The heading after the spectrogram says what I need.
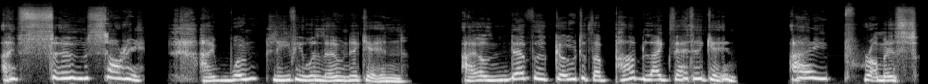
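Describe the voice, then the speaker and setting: A man voicing an elderly, cursed little monster king in a video game, pompous, excitable and theatrical, with old-fashioned, blustering wording and a doting father's temper. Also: sits high, slow pace, no room sound, clean studio sound. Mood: sorrowful, remorseful.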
